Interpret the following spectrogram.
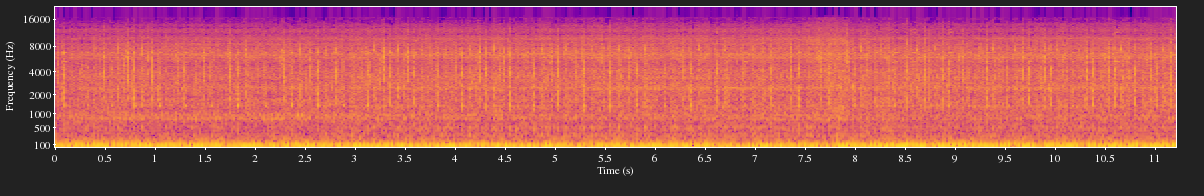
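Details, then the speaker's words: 1980/81 Chevy truck that sat about 29 years, after a vacuum leak was fixed: a sharp tick over a deep even idle, keeping time with engine speed, from a rocker stud pulling out of the head; a rough lifter or cam lobe is also possible. "well then it seems that lifter or that camshaft lobe might be a little rough but it sure does look like that stud just keeps pulling out of there"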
